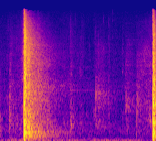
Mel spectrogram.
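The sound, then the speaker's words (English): Two loud, sharp punches smack into boxing mitts about two seconds apart, each a crisp slapping crack, with a few faint softer taps in between and no voices. A boxing coach wears the mitts in a boxing ring while a gloved person punches them. “He gives me a few pointers, then I start punching his boxing mitts.”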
